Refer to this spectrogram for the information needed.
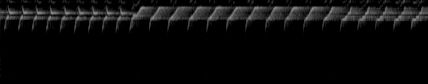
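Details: Canary (kenari) in breeding condition singing: fast repeated high notes, a rapid trill of short syllables that switches after a second to a slightly slower series of downward-sweeping notes, delivered without pause.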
